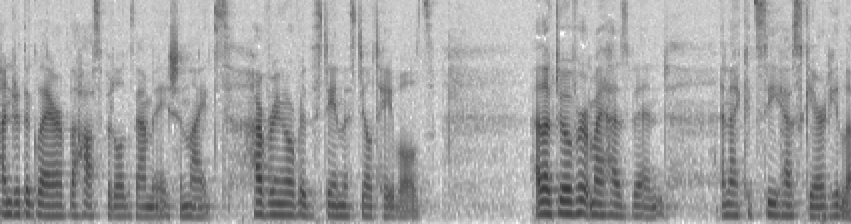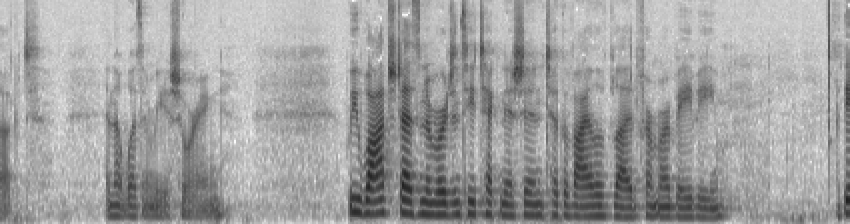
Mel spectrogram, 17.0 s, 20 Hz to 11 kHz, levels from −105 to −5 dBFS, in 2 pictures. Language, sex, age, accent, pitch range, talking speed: English, female, 30-49, American, 145-175 Hz, 165 wpm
